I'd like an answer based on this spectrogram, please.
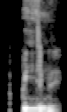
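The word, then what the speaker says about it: appeal: अपील A double P ई ए एल अपील में ए के बाद डबल पी आया है। इसीलिए इसमें ए का उच्चारण शुरुआत में छोटा आ होगा।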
